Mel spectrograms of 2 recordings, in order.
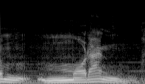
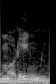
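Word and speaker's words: Morin: decía Edgar Morán, se escribe Morín, Morín o Morán, como si lo quiere pronunciar en francés o lo quiere leer en español.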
